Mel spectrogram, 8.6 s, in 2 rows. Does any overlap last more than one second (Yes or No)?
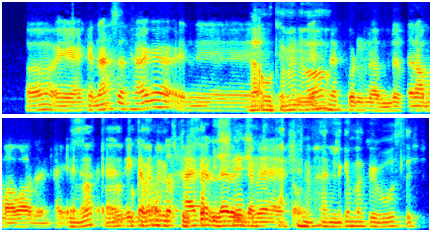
Yes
